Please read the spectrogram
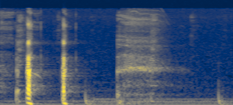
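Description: A man's laughter tailing off in a few short huffs, then a single breathy exhale, like a cough, about a second in.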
